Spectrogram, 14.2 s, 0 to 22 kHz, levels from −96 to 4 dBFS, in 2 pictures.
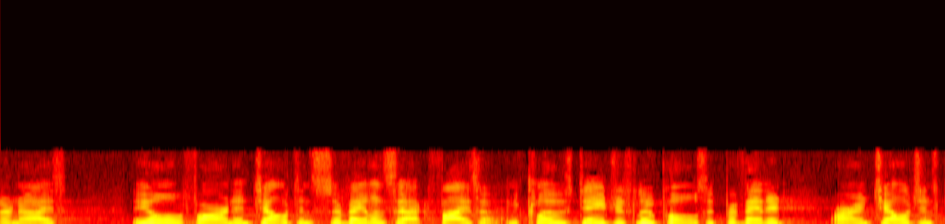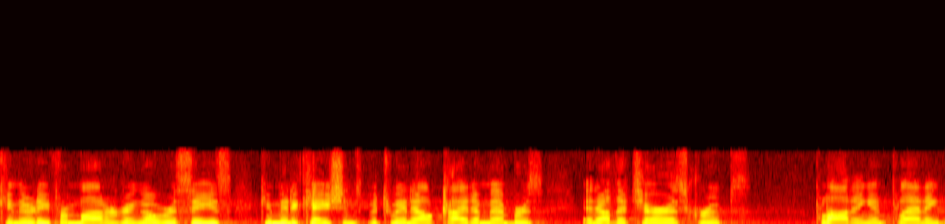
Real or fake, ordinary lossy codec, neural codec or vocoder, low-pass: real; MP3, 64 kbps; none; 7.2 kHz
